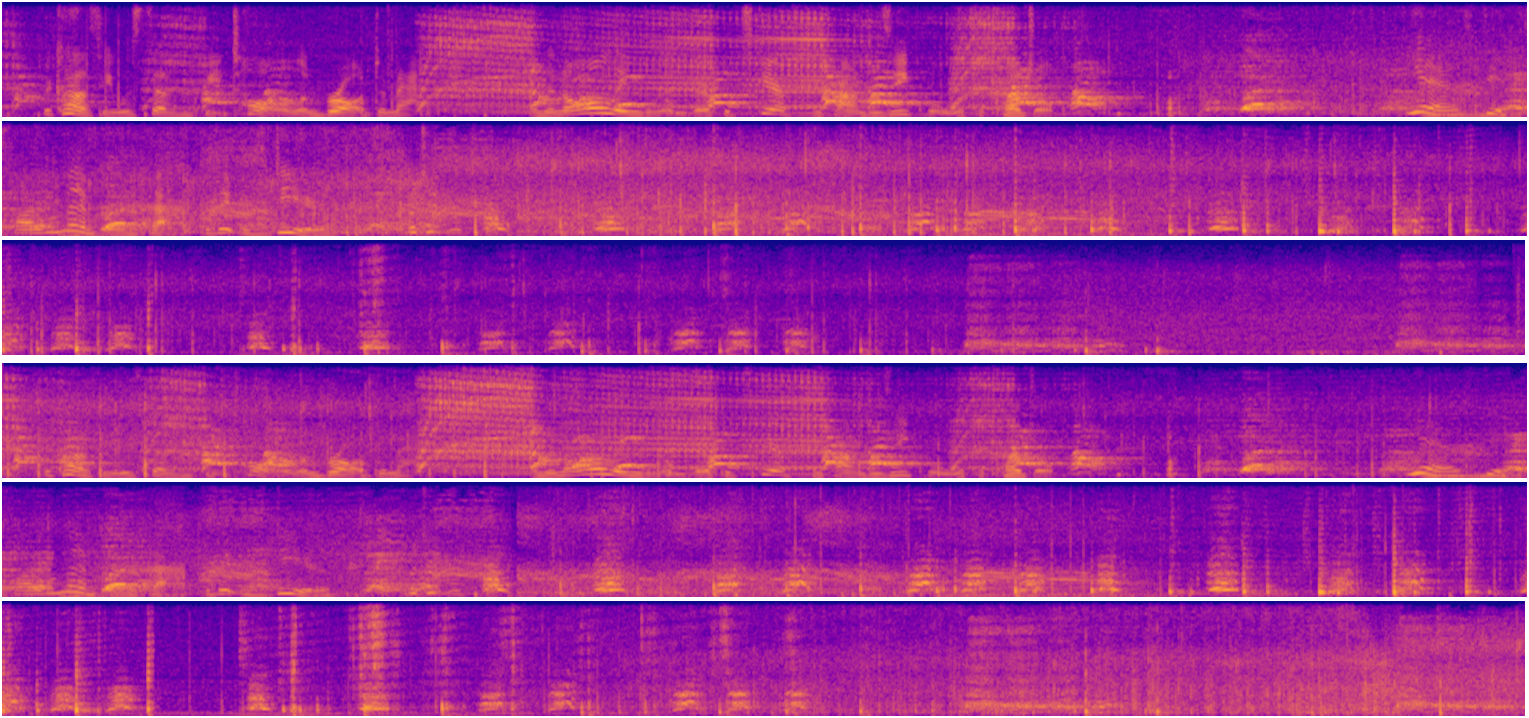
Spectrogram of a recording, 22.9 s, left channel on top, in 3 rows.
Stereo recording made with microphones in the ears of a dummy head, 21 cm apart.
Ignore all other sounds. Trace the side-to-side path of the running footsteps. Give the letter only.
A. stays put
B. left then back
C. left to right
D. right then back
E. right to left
C.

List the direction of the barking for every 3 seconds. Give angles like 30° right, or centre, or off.
20° right, 20° left, 10° left, 10° right, 20° right, 30° right, 30° right, 40° right.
